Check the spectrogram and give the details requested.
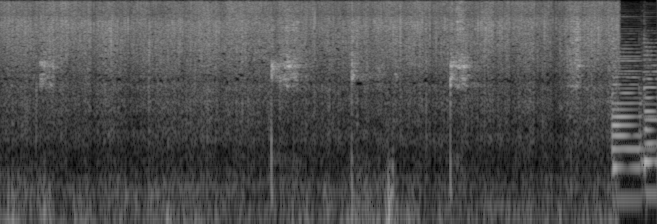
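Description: Mixed vegetables sizzling in hot grease in a wok as they are stir-fried, with a few scrapes and taps of a metal spoon against the pan. Music cuts in just before the end.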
